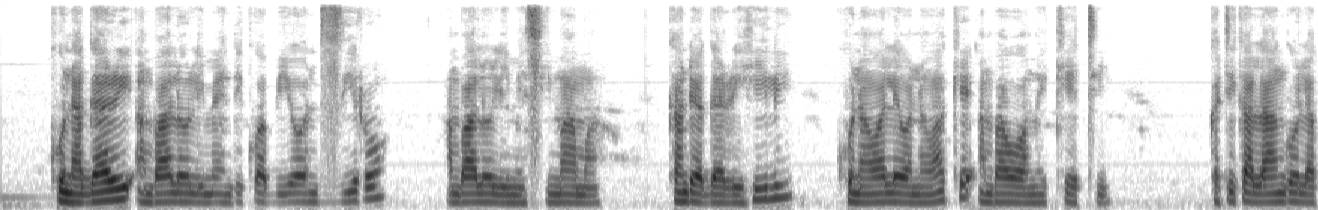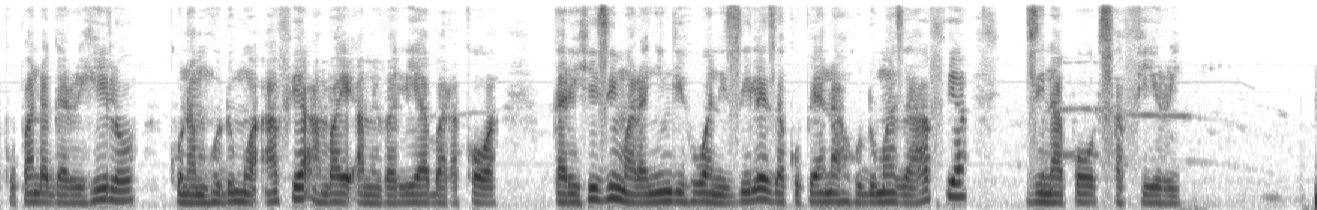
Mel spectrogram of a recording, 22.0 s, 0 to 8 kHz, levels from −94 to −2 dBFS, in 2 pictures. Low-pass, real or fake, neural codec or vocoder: 7.2 kHz; real; none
